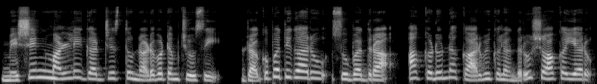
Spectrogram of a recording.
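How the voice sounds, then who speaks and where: A woman's voice: high voice, animated, moderate pace, a bit bright, no room sound, studio quality. A woman reading a scripted family story as its narrator.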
